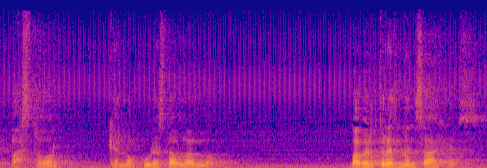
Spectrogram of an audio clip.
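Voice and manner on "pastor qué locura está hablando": much softer, doubtful aside; a listener murmuring doubt about the pastor; mock skeptical mutter. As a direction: grumble it under your breath.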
